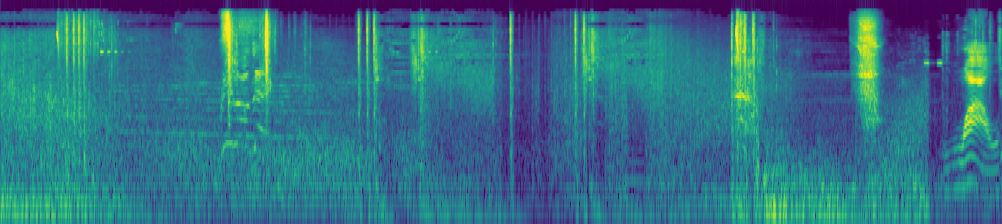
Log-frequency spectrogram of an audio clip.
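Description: Predator missile and airstrike explosions in Call of Duty multiplayer, a series of heavy booming blasts and gunfire bursts spread across the clip, some close and loud, with chaotic battle noise and occasional game voice callouts.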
